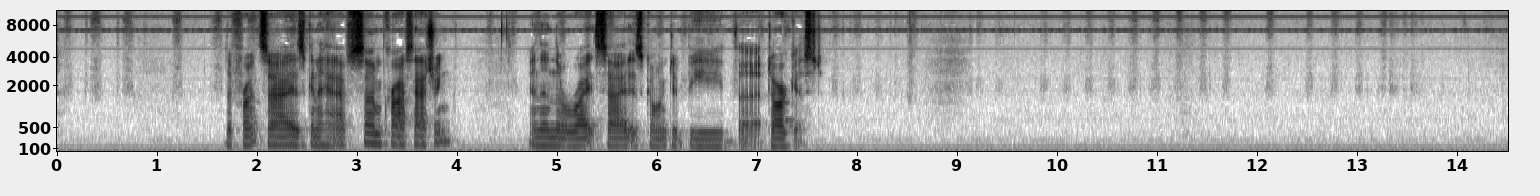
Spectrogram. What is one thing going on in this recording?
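A marker scratches and squeaks across paper in quick strokes.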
